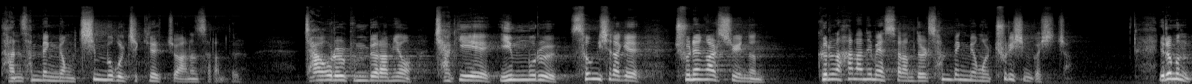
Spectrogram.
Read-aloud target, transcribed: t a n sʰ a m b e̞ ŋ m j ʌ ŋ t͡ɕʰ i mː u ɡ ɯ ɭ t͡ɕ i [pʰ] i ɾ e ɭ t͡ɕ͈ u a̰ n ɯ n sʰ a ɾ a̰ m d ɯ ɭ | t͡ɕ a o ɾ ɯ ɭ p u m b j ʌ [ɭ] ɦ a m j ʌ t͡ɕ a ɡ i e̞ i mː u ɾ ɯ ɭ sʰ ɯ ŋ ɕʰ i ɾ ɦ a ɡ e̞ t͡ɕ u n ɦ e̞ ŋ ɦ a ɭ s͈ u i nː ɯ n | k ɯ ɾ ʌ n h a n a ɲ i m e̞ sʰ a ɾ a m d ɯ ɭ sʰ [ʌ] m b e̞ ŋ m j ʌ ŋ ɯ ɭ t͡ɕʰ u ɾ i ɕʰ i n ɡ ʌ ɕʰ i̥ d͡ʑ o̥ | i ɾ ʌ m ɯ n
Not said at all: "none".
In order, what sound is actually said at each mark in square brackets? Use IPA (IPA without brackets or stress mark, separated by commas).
kʰ, ɾ, a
